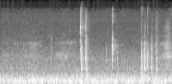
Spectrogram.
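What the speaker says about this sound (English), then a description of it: "let's take this and type it into the calculator here" Faint, light clicks of keys being tapped on a calculator in a few brief clusters over a steady low background hum.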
